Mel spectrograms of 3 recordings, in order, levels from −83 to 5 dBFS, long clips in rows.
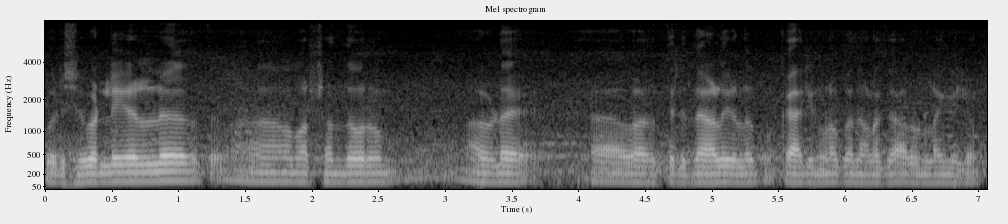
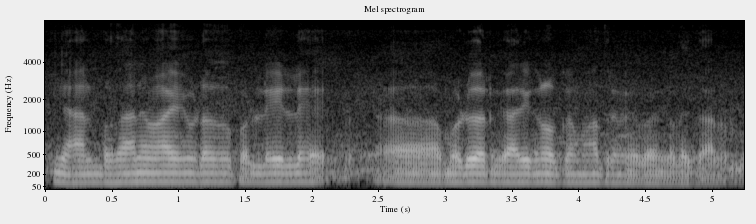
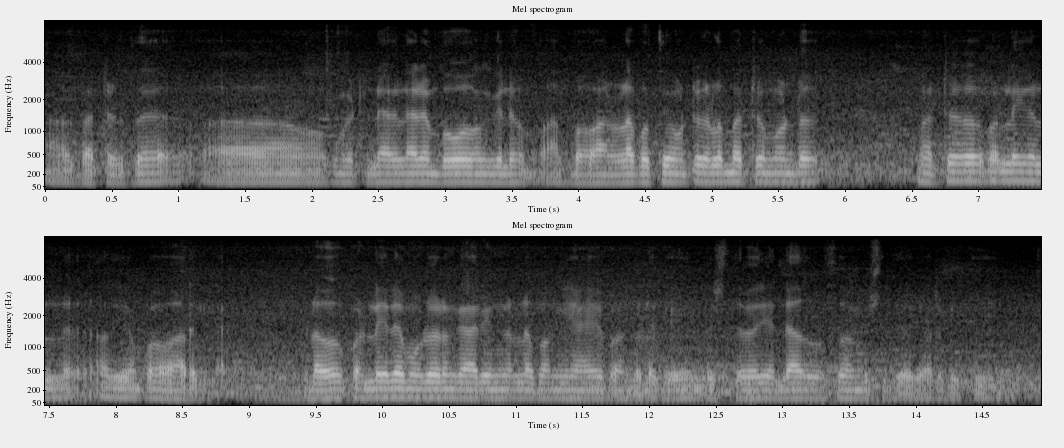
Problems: low volume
